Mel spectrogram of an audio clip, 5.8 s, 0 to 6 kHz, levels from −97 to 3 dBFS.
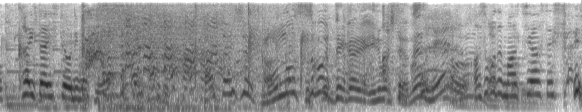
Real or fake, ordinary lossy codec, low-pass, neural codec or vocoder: real; none; 5.4 kHz; none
